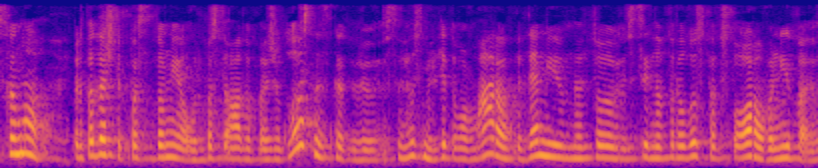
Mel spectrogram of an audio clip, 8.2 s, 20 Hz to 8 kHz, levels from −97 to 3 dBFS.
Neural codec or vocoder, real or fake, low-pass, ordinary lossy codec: autoencoder, 22.05 kHz, a latent of 192 numbers a frame, VITS, trained on one speaker; fake; 7.2 kHz; AAC, 32 kbps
